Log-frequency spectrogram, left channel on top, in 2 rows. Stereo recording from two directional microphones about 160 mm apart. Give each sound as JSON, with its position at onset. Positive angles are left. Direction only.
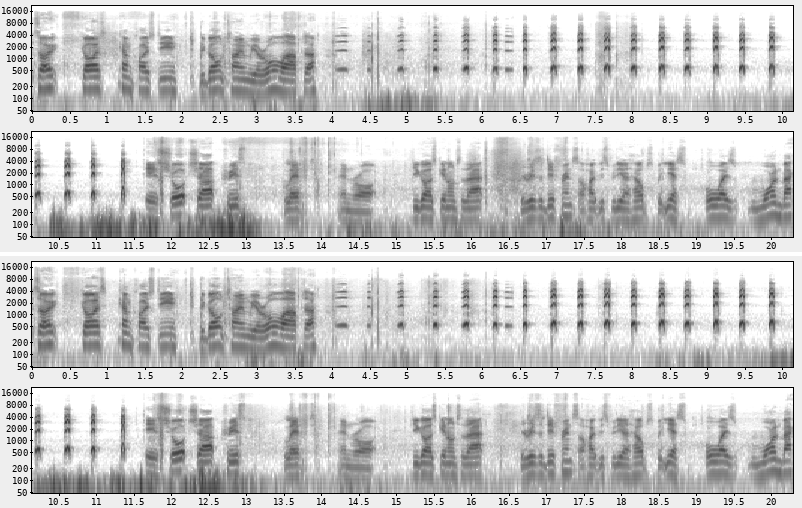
{"t": 0.0, "sound": "speech", "side_deg": -5}
{"t": 4.8, "sound": "a sound", "side_deg": -30}
{"t": 6.1, "sound": "dog", "side_deg": -40}
{"t": 10.6, "sound": "wild animals", "side_deg": -50}
{"t": 12.0, "sound": "speech", "side_deg": -10}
